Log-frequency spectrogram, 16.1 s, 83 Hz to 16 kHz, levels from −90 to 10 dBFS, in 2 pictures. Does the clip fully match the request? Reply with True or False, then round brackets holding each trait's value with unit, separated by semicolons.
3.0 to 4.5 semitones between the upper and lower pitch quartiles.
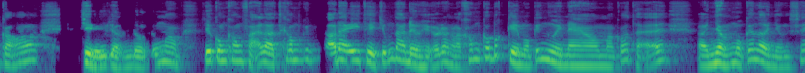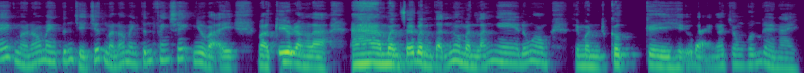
False (5.3 semitones)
